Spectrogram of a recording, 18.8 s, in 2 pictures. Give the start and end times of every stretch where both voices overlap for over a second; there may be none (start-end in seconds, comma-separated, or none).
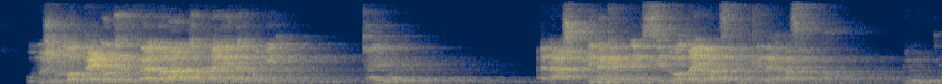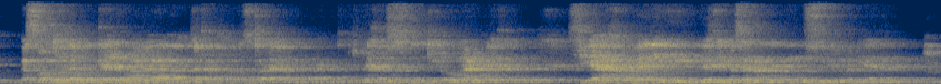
none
